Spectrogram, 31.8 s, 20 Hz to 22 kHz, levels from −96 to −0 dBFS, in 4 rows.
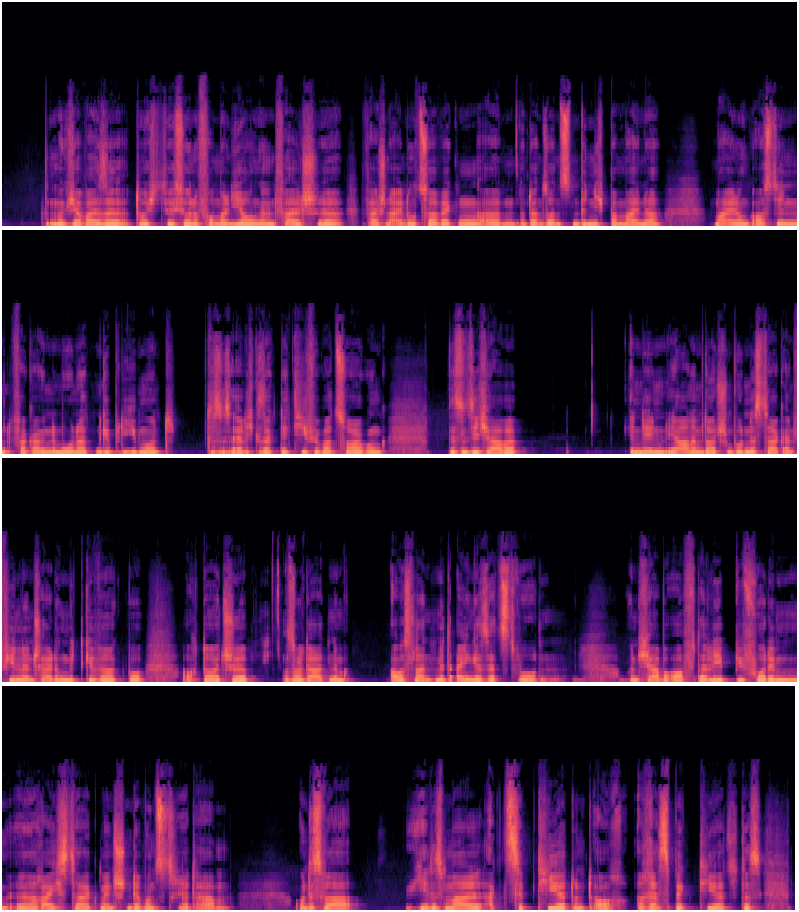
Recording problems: none

